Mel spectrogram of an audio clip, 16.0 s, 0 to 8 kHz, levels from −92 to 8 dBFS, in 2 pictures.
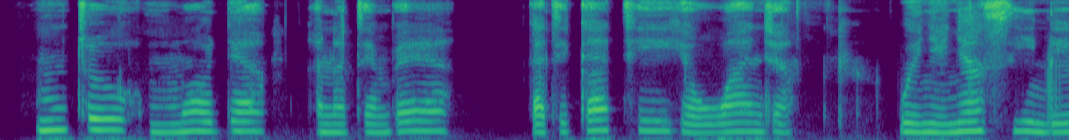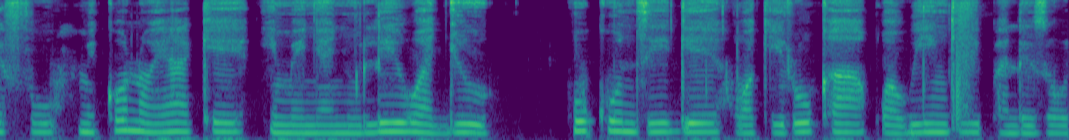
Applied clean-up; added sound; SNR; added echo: neural mask model RNNoise.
